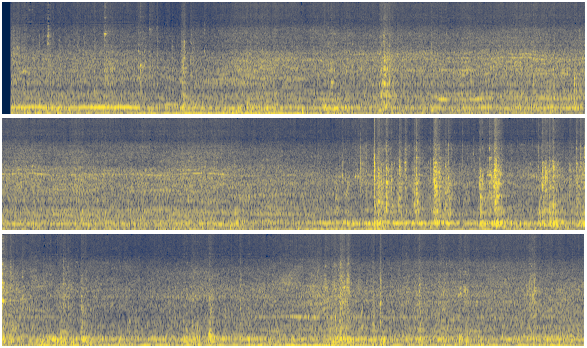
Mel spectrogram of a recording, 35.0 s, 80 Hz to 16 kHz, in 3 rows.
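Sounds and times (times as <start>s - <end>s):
excavator diesel engine running: 0.2s - 34.9s.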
